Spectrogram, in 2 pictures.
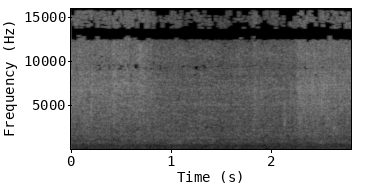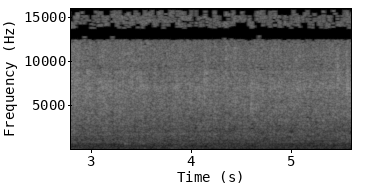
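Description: Water running steadily into a bathtub and splashing as a wet puppy is rinsed of shampoo.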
